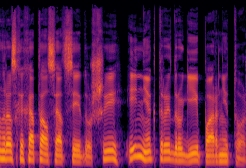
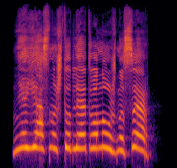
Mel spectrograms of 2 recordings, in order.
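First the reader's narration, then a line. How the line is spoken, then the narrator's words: Loud shout, voice cracking. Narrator (Russian): Мышь кричал так громко, что голос его подвел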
